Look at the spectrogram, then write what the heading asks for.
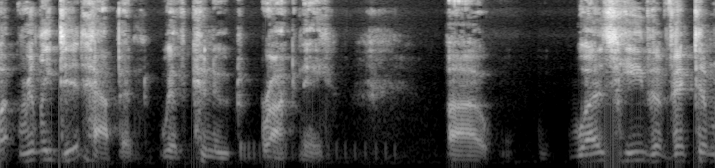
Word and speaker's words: Knute: And I am pronouncing it right when I pronounce it with the K, because that's how the Norwegians do it. Am I right or wrong on that? That is correct. Okay. Knute, yep.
